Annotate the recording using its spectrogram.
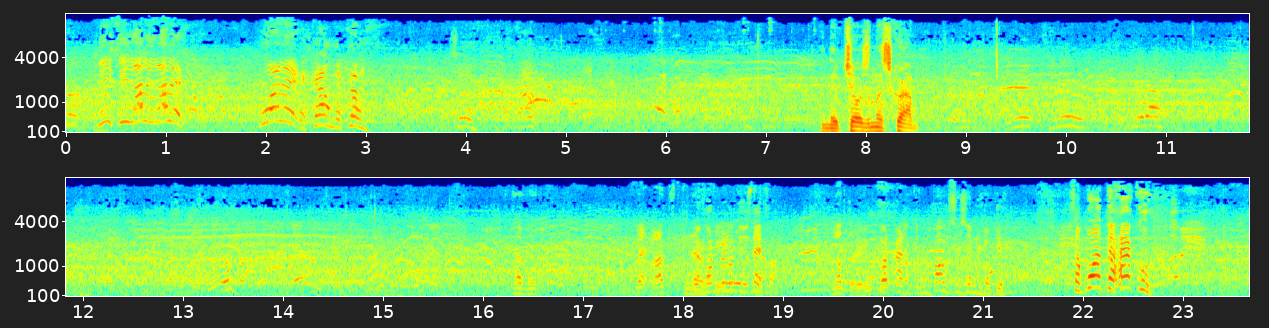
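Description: A stadium crowd murmurs and cheers in the distance.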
